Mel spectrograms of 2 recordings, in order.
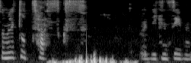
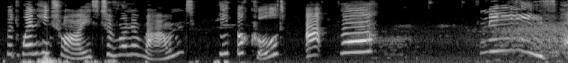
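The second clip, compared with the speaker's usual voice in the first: rising higher and louder to a shouted knees; storybook build to a shout; 8 semitones higher, 5 dB louder, slower than usual. A narrator's reading. Teacher reading rhyme to nursery children, building to a shout. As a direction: build the suspense to the punchline.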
